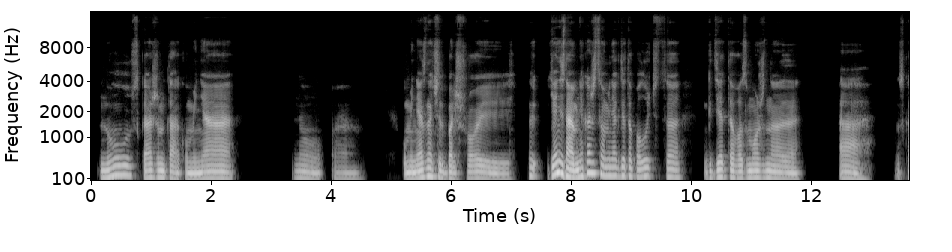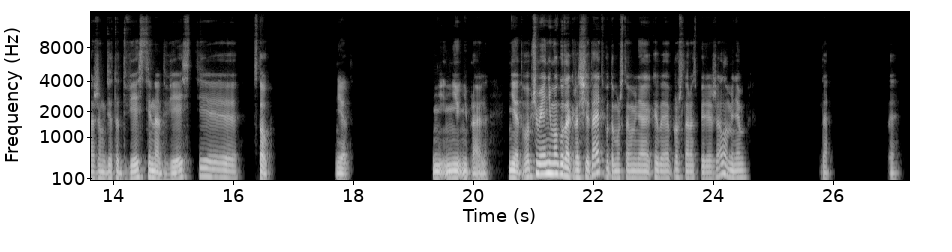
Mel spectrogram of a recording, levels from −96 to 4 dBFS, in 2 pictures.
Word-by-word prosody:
Ну, 150 +7 0
скажем 115 -5 -2
так. 100 -3 -4
У - - -5
меня, 105 +2 +1 1.0
ну, 105 -3 -6
э 100 -2 -12 0.9
У 95 - -5
меня, 100 +4 +3
значит, 130 -6 0
большой 95 -2 -3 0.3
ы 140 - -4 0.2
я 155 +8 +3
не 195 - +7
знаю, 130 -7 +6
мне 130 +4 +3
кажется, 190 0 +1
у - - 0
меня 145 0 -1
где-то 145 0 -2
получится 130 -2 -4 0.3
Где-то, 120 +3 -1
возможно, 110 -3 -1 0.6
а, 95 -5 -3 0.4
ну, - - -16
скажем, 105 0 -3
где-то 105 0 -2
200 110 +7 0
на 110 -4 +5
200. 120 +3 -1 0.2
Стоп. - - -1 1.0
Нет. 95 -1 -1 1.4
Ни 110 -2 +3
ни 115 +2 +4
неправильно. 95 -3 -2 0.3
Нет, 115 -3 +5
в 115 - -2
общем, 135 +7 +3
я 175 0 +8
не 185 0 +10
могу 180 -1 +7
так 135 -4 +6
рассчитать, 135 - +3
потому 110 0 -1
что 115 0 -5
у - - -1
меня, 110 -1 +1
когда 115 -1 -2
я - - -3
прошлый 125 -3 -4
раз 110 0 -3
переезжал, 105 - -2
у - - -1
меня 115 -1 -1 1.2
Да. 100 -1 -7 1.0
Да. 95 0 -8
110 Hz, 125 wpm, -22 LUFS, 100-130 Hz, 1.4 s, не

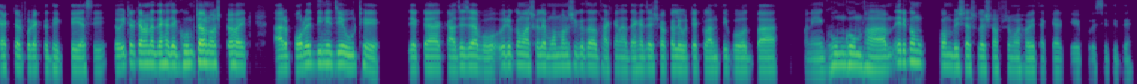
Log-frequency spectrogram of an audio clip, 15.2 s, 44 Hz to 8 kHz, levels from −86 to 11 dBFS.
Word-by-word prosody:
একটার 135 -2 -2
পর 125 - -2
একটা 125 0 -7
দেখতেই 120 +1 -4
আছি। 120 -1 -11 0.2
তো - - -8
এইটার 160 +2 0
কারণে 160 0 +6
দেখা 155 0 +5
যায় 150 -2 +4
ঘুমটাও 160 +2 +7
নষ্ট 155 -1 -1
হয়। 145 -1 +4 0.5
আর 125 - +5
পরের 145 +5 +5
দিনে 165 0 +3
যে 160 - +5
উঠে, 140 0 -1 0.5
যে - - -10
একটা 125 +2 0 0.2
কাজে 125 +3 +1
যাবো 125 -4 +2 0.2
ওইরকম 150 0 0
আসলে 140 +1 -1
মনমানসিকতাও 140 0 -1
থাকে 115 +2 -5
না। 120 - -4
দেখা 120 +1 -2
যায় 125 -1 0
সকালে 125 +1 -1
উঠে 120 +1 -3
ক্লান্তিবোধ 115 0 -3
বা 115 - +3 0.5
মানে 105 +1 -15 0.2
ঘুম, 150 +2 -1
ঘুম 150 -2 +4
ভাব 120 -1 +2 0.2
এরকম 175 +1 +2 0.3
কম-বেশি 135 -2 -1
আসলে 125 0 -5
সবসময় 120 -1 -7
হয়ে 115 0 -2
থাকে 110 -1 -15
আর 105 - -10
কি - - -43
এই 105 - -11
পরিস্থিতিতে। 105 -1 -18
130 Hz, 185 wpm, -22 LUFS, 120-150 Hz, 0.5 s, ঘুমটাও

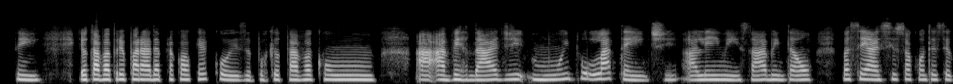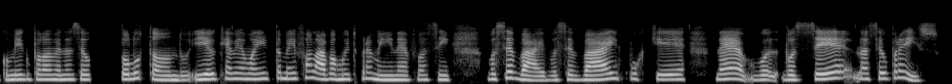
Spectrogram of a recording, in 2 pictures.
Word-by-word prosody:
Sim, 210 -3 +1 0.4
eu 220 - +4
estava 230 0 +6
preparada 225 -1 +4
pra 225 - -4
qualquer 235 +2 -1
coisa, 205 -3 -1
porque 205 +2 -7
eu - - +3
estava 215 +1 +2
com 220 -1 +3 0.4
a 220 0 +4
a - - +6
verdade 215 +1 +2
muito 235 +4 +1
latente, 220 -4 0
ali 210 -4 0
em 220 0 +3
mim, 210 -1 +1
sabe? 215 +1 0
Então, 215 0 0 0.3
assim, 235 +1 +1
ah, 220 -1 +5
se 230 +3 -7
isso 230 0 -5
acontecer 225 -1 -3
comigo 225 +2 -2
pelo 230 -1 0
menos 225 0 -1
eu 225 0 -1 0.2
estou 240 - -1
lutando, 210 -7 -1
e 225 +2 0
eu 240 +1 +2
que 270 - -7
a 260 - -1
minha 260 -1 -2
mãe 250 +1 -1
também 270 0 -4
falava 255 -5 +1
muito 235 0 -2
pra 275 0 -4
mim 210 -3 +1
né 210 0 0
falou 220 +1 -7
assim: 215 -1 -4 0.4
"você 245 +5 -1
vai 205 -7 +1
você 205 +3 -5
vai 215 +5 +3
porque, 230 -2 -3 0.3
né, 245 0 +2
vo 215 -4 -4
você 245 +8 +1
nasceu 260 +1 -3
pra 305 +3 -4
isso, 190 - -5
225 Hz, 180 wpm, -19 LUFS, 215-240 Hz, 0.4 s, estava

